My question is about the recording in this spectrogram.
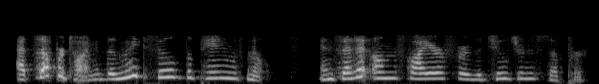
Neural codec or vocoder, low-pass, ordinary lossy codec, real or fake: codec, 16 kHz in and 24 kHz out, 0.4 kbps, LongCat-Audio-Codec, fine tuned four codebook decoder; 7.2 kHz; AAC, 16 kbps; fake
